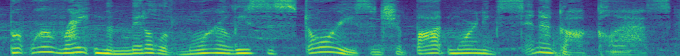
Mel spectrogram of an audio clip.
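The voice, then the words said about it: Whispering. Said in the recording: “sorry I'm whispering”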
